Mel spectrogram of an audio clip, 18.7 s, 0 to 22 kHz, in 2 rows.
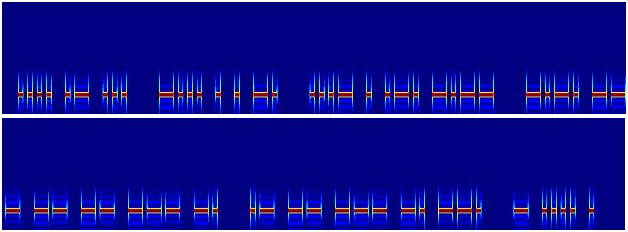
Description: Morse code, heard as a keyed tone, about 17 wpm, 700 Hz. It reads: HAS BEEN VERY COMMON AMONG THE
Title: Sentences from Top 1400 Words 17wpm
